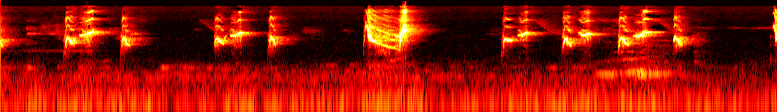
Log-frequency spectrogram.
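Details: Varied long-tailed shrike song mixing short sweet whistled notes with quick chattering figures and one loud harsh screech in the middle.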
